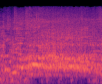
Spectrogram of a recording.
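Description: Football supporters shouting and cheering together in a sustained yell that swells about half a second in, celebrating a goal.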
